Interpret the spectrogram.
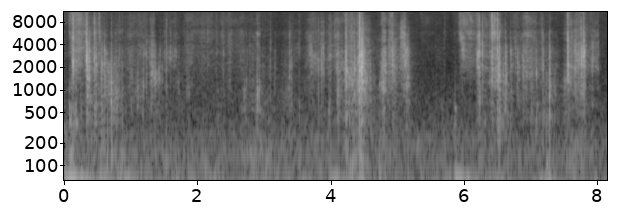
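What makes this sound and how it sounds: Long red nails and fingertips turn the thin pages of an open A4-size glossy paper car magazine (Quatro Rodas, 2009) lying on white fur. The pages rustle, crinkle and scratch in a steady stream of bright, papery bursts over a low, soft bed of handling noise, with a few sharper crackles standing out.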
